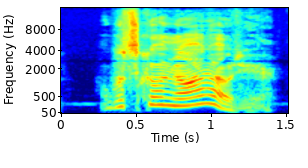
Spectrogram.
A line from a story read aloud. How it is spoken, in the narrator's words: the young woman asked, her tone one of timid confusion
